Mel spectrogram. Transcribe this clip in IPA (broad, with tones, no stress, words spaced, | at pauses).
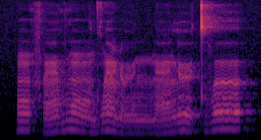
õ˥˩fɛ̃˩˥võː˥˩ dwɛ̃˥˩ɳøː˩nːɛ̃ː˩˥l øː˥˩tvəː˥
